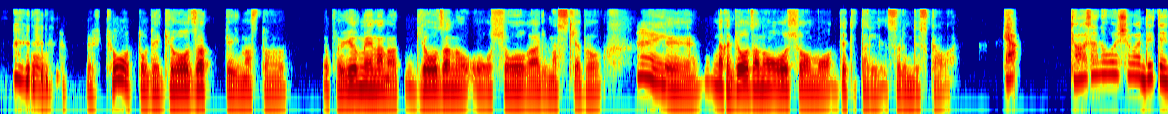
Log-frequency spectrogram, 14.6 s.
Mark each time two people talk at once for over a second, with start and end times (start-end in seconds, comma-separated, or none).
none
